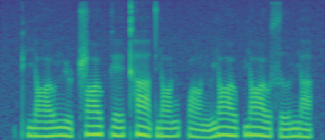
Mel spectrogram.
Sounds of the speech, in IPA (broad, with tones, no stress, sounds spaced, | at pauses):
pʰ j ɑ˧˥ ʊ̯ n̪ y˨˩ ʈ͡ʂ ɑ˥ ʊ̯ k e˧˥ ɪ̯ kʰ ä˥˩ t̪ j ɑ˧˥ ŋ p ɑ˨˩ ŋ l j ɑ˥˧ ʊ̯ p j ɑ˥˩ ʊ̯ s ɹ̩˧˥ n̪ j ä˧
